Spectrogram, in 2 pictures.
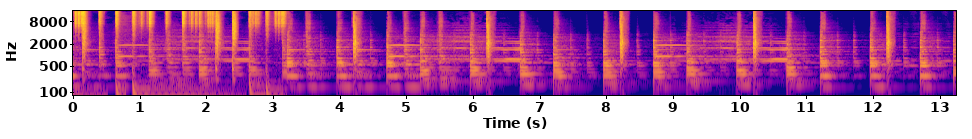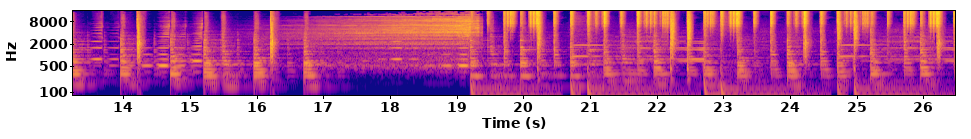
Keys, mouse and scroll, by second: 6.4-7.7 alt+scroll up 2, 9.9 alt+scroll up 1, 9.9-16.2 shift+drag, 18.6 ctrl+0, 20.8 right click, 22.0 click, 23.1 right click, 25.2 click.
